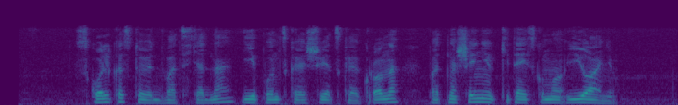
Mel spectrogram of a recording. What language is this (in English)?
Russian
